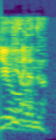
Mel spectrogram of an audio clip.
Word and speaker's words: Yulian: Actually, I'm gonna say Yulian because that's actually how they pronounce it in the Japanese. So I'm just gonna keep saying that. It's Yulian.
